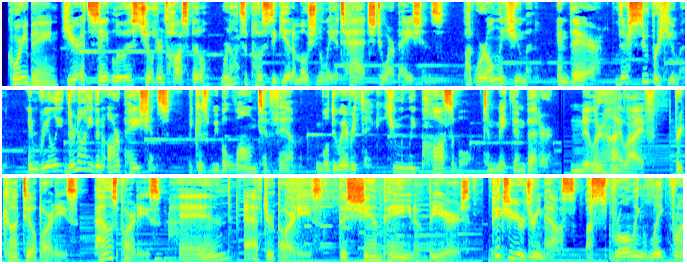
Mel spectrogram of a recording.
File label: Commercial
